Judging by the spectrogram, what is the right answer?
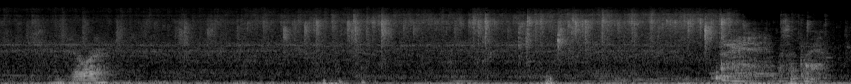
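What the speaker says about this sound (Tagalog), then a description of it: "Shower yan." Water runs from a shower in a farm comfort room built mostly from reused materials, giving a steady close hiss and splash throughout, with brief voices now and then.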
